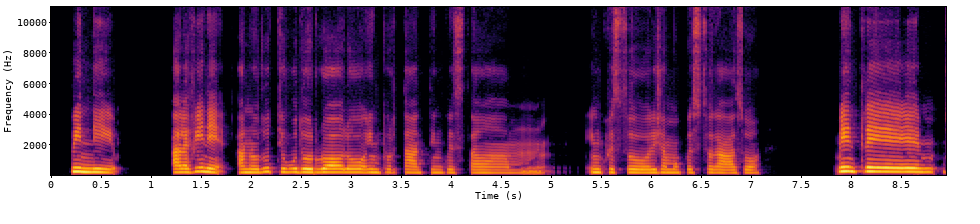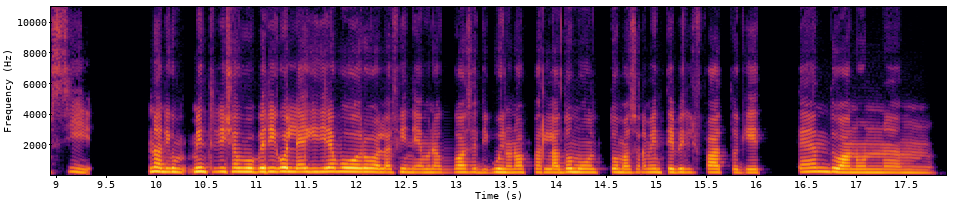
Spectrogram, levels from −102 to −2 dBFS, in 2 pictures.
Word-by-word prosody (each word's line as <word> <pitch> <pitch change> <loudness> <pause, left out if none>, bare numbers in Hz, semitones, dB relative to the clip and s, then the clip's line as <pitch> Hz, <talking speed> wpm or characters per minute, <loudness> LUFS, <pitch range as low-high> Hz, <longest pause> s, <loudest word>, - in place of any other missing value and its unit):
quindi, 230 -4 +5 0.6
alla 220 0 +1
fine, 240 -3 0
hanno 210 +1 -1
tutti 240 +1 -5
avuto 225 0 +1
un 215 - +6
ruolo 215 0 0
importante 200 -1 -7
in 195 - -7
questa 190 -1 -9
mhmm, 180 0 -13 0.5
in 210 -1 0
questo 205 -1 -4
diciamo, 195 0 -4
in 190 - -11
questo 200 0 -10
caso. 185 0 -7 0.7
Mentre, 255 -3 +6
mhmm 230 0 -3
sì. 230 -2 -10 0.5
No, 260 +1 +3
dico, 240 0 +2
m 225 - -4
mentre 245 -1 +2
diciamo 245 0 +3
per 245 +1 +5
i 250 - +2
colleghi 245 -2 +3
di 245 - -1
lavoro, 250 -1 +4
alla 220 -1 -1
fine 215 0 -5
è - - -5
una 210 0 -5
cosa 220 +2 -3
di 200 -1 -9
cui 220 +2 0
non 205 0 -3
ho 215 0 -2
parlato 215 +1 -2
molto, 220 0 -2
ma 205 -1 -2
solamente 215 +1 -4
per 220 0 -2
il 210 - -10
fatto 215 0 -4
che 200 0 -7 0.3
tendo 245 0 0
a 210 - +4
non 205 0 -2
mhmm, 195 -2 -7
215 Hz, 175 wpm, -19 LUFS, 200-240 Hz, 0.7 s, un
